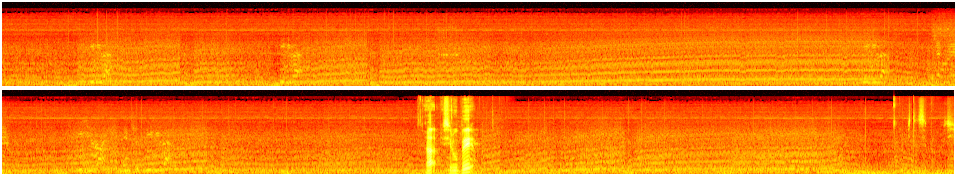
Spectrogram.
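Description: A rally car engine roars, its pitch rising and falling with the gear changes.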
